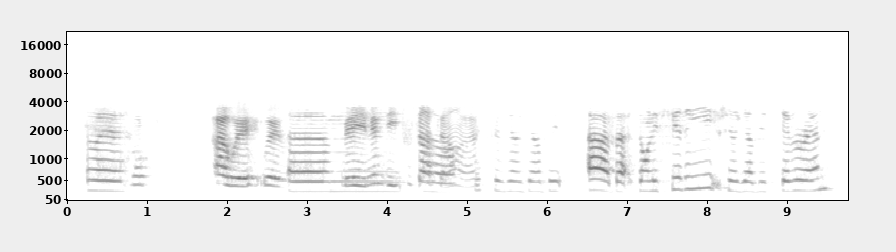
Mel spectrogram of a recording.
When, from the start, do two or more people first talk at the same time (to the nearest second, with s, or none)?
3 s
